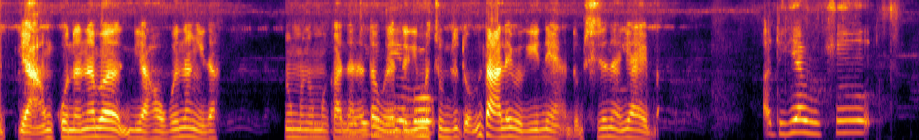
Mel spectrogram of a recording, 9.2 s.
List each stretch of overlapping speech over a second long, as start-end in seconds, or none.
3.0-4.3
